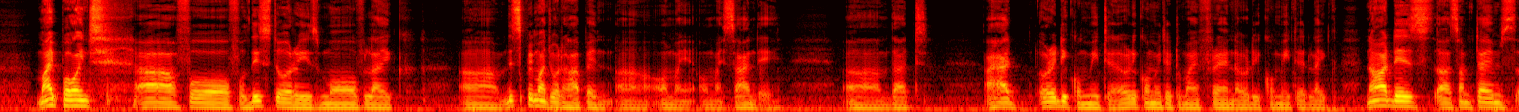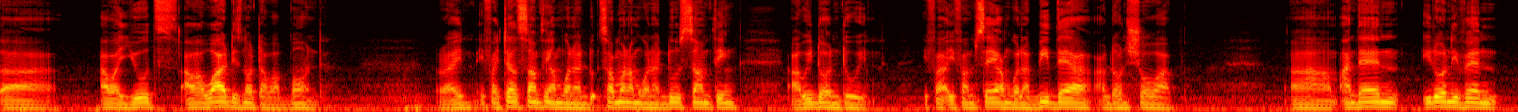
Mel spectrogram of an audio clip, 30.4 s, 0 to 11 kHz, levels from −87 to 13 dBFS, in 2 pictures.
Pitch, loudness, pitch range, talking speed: 90 Hz, -26 LUFS, 80-100 Hz, 170 wpm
